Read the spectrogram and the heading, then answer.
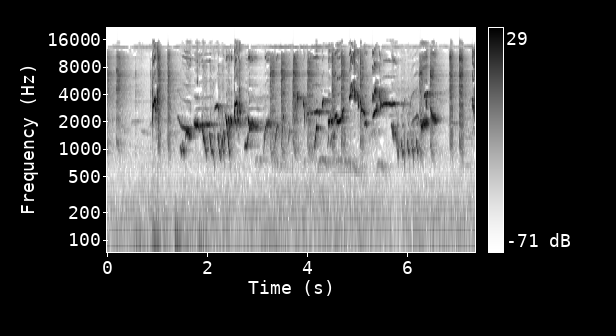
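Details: White-rumped shama delivering harsh 'tạch' song used to stimulate other shamas: after a quiet start, busy sequence of short slurred whistles, fluty notes and scattered sharp clicks, dense and varied.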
